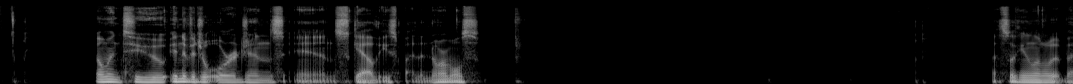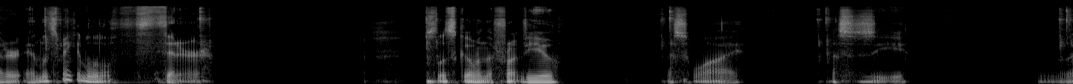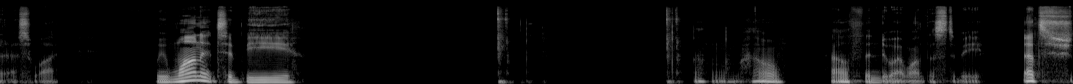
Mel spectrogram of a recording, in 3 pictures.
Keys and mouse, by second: 0.6 click, 3.5-5.1 drag, 3.7-4.8 right drag, 5.4 s, 9.0 click, 9.4 click, 11.2 s, 15.0 KP_3, 17.3 s, 18.5-22.2 drag, 18.9 s, 21.3 s, 23.6 middle click, 26.4 KP_5, 28.1 KP_5, 30.4 middle click, 32.0-32.1 drag.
